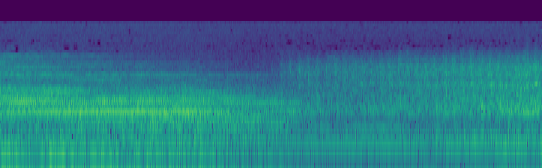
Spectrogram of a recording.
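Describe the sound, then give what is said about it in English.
A craft's helicopter system, activated before re-entry, spins up into a steady, loud mechanical drone with layered humming tones. Partway through, the pitch drops slightly and the sound settles into an even hover. “Well, before we head in for actual re-entry, we activate the helicopter system.”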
